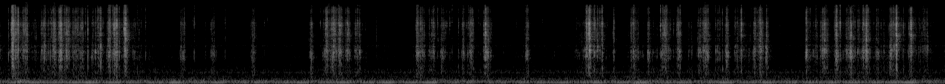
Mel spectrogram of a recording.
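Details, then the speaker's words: Tornado unit: irregular bursts of light sharp clicks over a faint hum; owner suspects loose corner magnets wiggling, likely normal and not affecting performance, not confirmed. "so it's most likely making this noise is this where it Wiggles around a little bit doesn't necessarily mean it's defective some units just have uh those Corner magnets that just wiggle around"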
